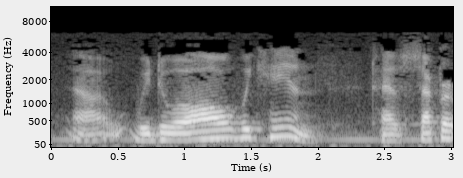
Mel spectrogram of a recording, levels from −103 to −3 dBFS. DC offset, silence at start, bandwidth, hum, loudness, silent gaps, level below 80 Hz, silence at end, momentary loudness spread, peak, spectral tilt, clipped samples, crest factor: under 0.1%; 0 s; 6 kHz; none; -21 LUFS; none; -58 dBFS; 0 s; 13 LU; -4 dBFS; -9.5 dB/octave; under 0.1%; 16 dB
